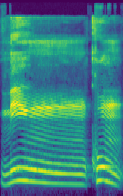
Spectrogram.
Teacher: 3 saniyə İxva-i kubradır. 3 saniyə müddətində nunun məxrəcini kəfdə saxlayırıq. Sanki İxva vaxtı kəfin də məxrəci eşidiləcək. Minkum. Mim hərfini izhar edilir, ağız yumulur.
